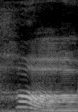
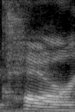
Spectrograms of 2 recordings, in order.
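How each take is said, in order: First: The final r sound is dropped. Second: The final r sound is clearly pronounced. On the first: The speaker calls it right. "a usual British accent, you know, ... you're going to say caw" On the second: The speaker calls it wrong. "you're not going to say car"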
